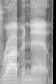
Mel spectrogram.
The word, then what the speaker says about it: Robinet: and it is Robinet. He actually has a video about that as well. So for those who don't know, like, that's how you actually do pronounce his name. A lot of times people, when you're watching them on TV or on YouTube, they don't always like say their name, or maybe it's just spelled on the screen. But that's how you say it.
